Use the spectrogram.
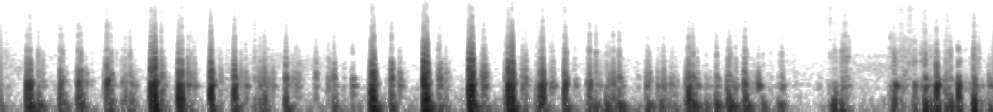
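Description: Fingertips tap and rub the flat face of a large, thin, hollow, translucent plastic flying disc with a red rim, held in both hands. A rapid, uneven series of short, deep, low thumps comes through, each dying away almost instantly, with faint soft rubbing between the taps.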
